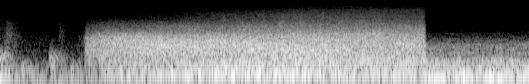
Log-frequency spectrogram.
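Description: Tyres roll along a road.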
